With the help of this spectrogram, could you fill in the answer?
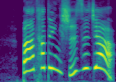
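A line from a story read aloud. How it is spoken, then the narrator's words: Crowd shouting louder. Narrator (Chinese): 他们更大声的喊叫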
